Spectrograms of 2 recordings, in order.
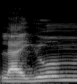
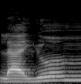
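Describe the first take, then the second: Both takes have the same delivery.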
